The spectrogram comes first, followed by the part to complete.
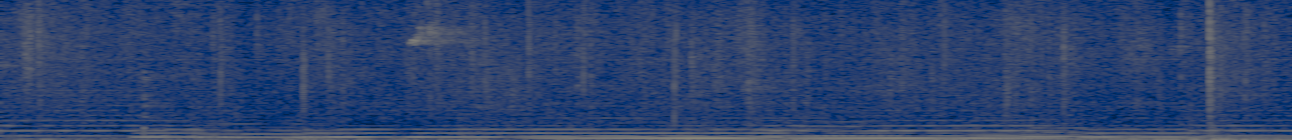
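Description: Instrumental music: slow chords of long, steady held notes that enter softly and grow louder about halfway through.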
